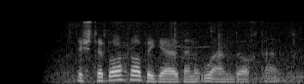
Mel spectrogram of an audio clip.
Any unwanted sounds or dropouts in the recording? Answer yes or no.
no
